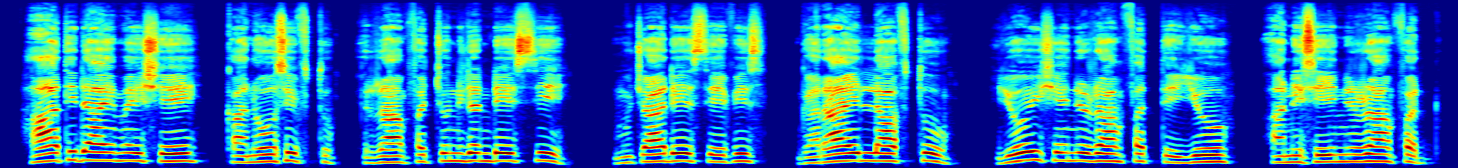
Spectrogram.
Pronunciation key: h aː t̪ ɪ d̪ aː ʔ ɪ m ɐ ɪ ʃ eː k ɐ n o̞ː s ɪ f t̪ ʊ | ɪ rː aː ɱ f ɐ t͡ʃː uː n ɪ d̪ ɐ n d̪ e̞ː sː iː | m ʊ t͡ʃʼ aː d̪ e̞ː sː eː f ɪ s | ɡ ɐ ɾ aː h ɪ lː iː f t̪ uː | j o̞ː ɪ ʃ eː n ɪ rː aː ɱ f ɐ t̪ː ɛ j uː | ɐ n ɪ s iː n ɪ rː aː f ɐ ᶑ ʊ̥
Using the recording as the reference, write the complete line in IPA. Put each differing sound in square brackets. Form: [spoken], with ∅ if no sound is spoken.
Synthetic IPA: h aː t̪ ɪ d̪ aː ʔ ɪ m ɐ ɪ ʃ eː k ɐ n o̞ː s ɪ f t̪ ʊ | ɪ rː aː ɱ f ɐ t͡ʃː uː n ɪ d̪ ɐ n d̪ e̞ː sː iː | m ʊ t͡ʃʼ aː d̪ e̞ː sː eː f ɪ s | ɡ ɐ ɾ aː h ɪ lː [aː] f t̪ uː | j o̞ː ɪ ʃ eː n ɪ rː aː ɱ f ɐ t̪ː ɛ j uː | ɐ n ɪ s iː n ɪ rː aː f ɐ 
